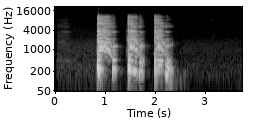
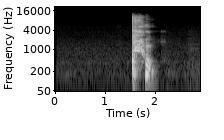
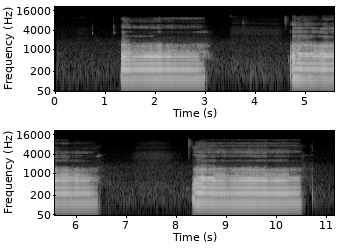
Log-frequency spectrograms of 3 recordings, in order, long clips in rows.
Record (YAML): three_cough_length: 3.8 s
three_cough_amplitude: 28714
three_cough_signal_mean_std_ratio: 0.4
cough_length: 2.9 s
cough_amplitude: 23650
cough_signal_mean_std_ratio: 0.29
exhalation_length: 11.2 s
exhalation_amplitude: 12614
exhalation_signal_mean_std_ratio: 0.58
survey_phase: beta (2021-08-13 to 2022-03-07)
age: 18-44
gender: Male
wearing_mask: 'No'
symptom_cough_any: true
symptom_runny_or_blocked_nose: true
symptom_shortness_of_breath: true
symptom_sore_throat: true
symptom_abdominal_pain: true
symptom_fatigue: true
symptom_fever_high_temperature: true
symptom_headache: true
symptom_onset: 3 days
smoker_status: Prefer not to say
respiratory_condition_asthma: false
respiratory_condition_other: false
recruitment_source: Test and Trace
submission_delay: 2 days
covid_test_result: Positive
covid_test_method: RT-qPCR
covid_ct_value: 21.0
covid_ct_gene: N gene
